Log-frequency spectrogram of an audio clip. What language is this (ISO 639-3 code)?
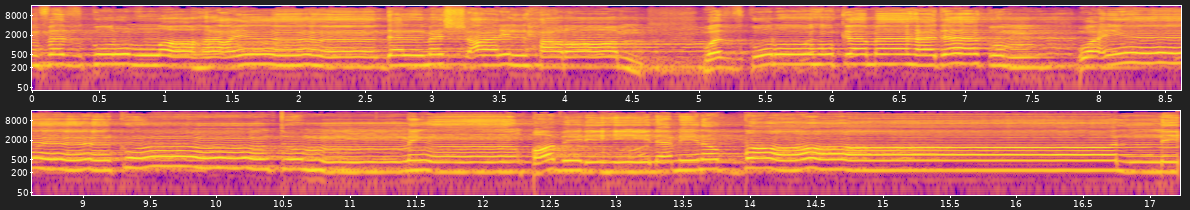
ara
